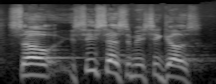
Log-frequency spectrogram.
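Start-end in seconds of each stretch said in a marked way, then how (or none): none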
